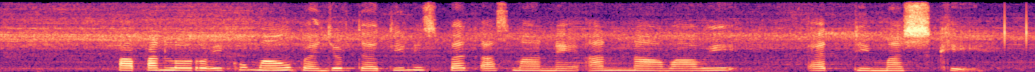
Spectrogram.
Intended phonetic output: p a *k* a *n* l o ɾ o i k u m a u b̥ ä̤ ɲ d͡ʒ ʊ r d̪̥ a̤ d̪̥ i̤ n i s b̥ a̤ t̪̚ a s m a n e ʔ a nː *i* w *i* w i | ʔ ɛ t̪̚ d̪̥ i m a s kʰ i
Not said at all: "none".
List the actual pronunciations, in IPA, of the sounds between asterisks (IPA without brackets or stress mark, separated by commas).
p, n, a, a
